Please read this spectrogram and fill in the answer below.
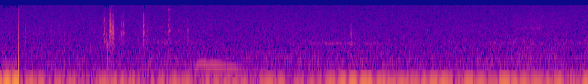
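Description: Quiet handling noises as a fish is hooked onto a handheld digital scale: a sharp click at the start, a few light clicks about a second in and another small click later. A faint low steady hum runs beneath.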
